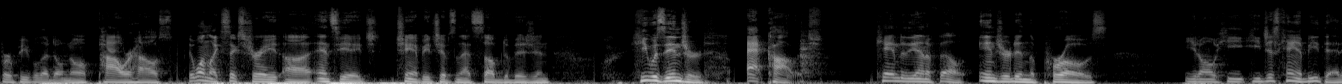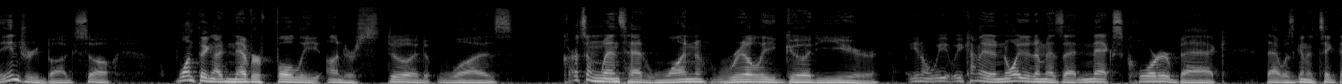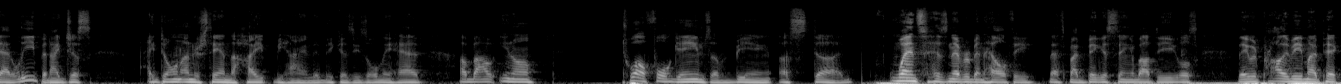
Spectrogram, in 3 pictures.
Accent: American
